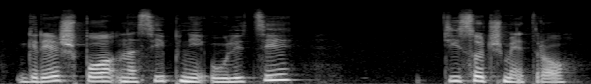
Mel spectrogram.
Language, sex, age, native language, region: Slovenian, female, 18-29, Slovenian, Drava region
